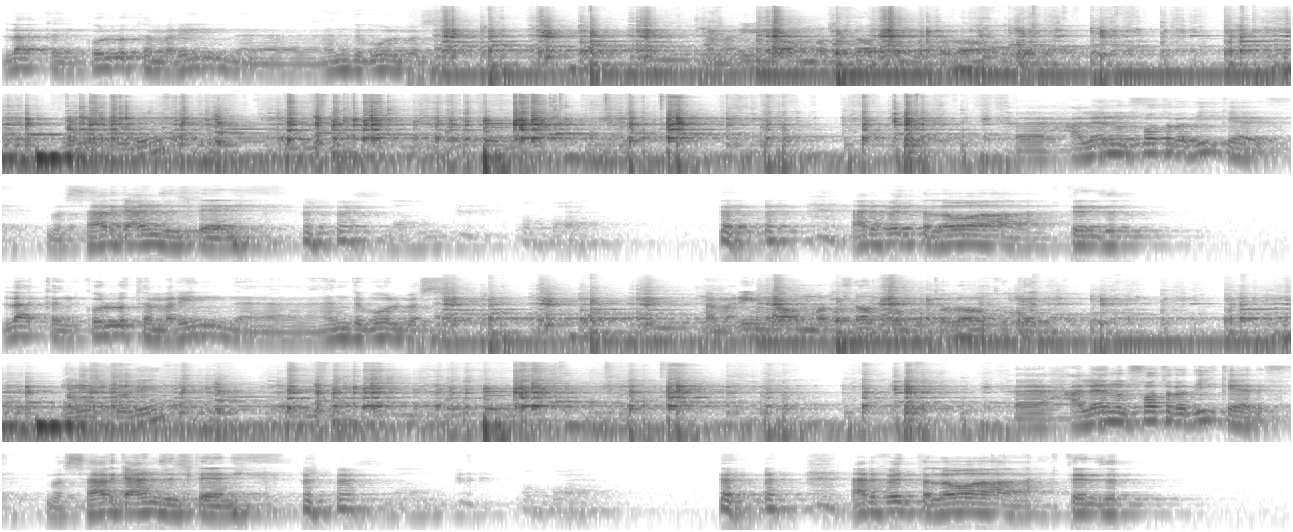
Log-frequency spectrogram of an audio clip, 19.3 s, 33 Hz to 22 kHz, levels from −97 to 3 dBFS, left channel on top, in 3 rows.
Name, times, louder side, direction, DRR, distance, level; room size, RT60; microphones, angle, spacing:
voice 1, 0.0-2.3 3.5-5.3 6.7-7.3 11.5-14.7 15.2-15.3 16.5-18.5, right 3 dB, 45° right, 7 dB, 0.6 m, -43 dB
sound 1, 2.2-11.5, left 4 dB, 30° left, 0.3 m, -36 dB
voice 2, 3.0-5.5 7.8-9.8 14.6-15.1 15.5-15.8, left 1 dB, 85° left, -4 dB, 2.0 m, -57 dB
11.5 x 5.6 x 2.9 m, 0.68 s
head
